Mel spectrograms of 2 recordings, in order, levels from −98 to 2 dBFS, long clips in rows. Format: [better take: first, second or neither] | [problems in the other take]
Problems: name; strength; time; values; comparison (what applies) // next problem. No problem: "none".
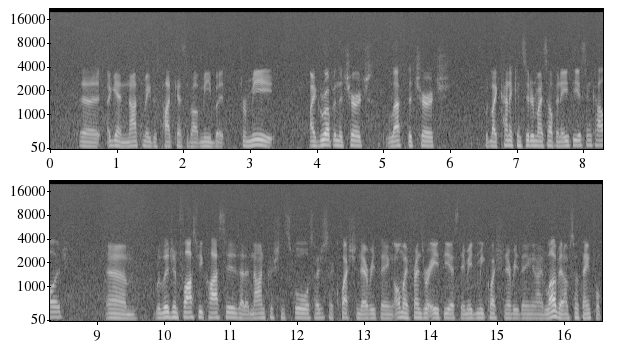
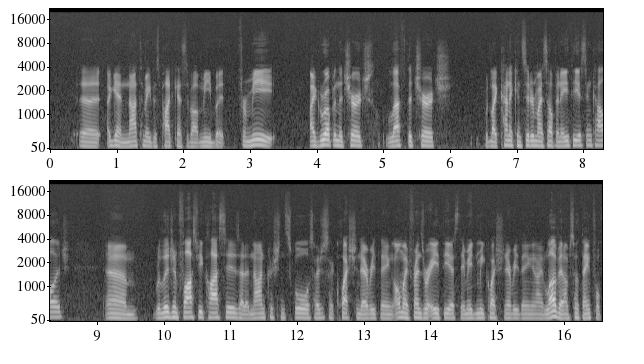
second | hiss; loud; throughout; 9 dB below the speech; faint in the second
